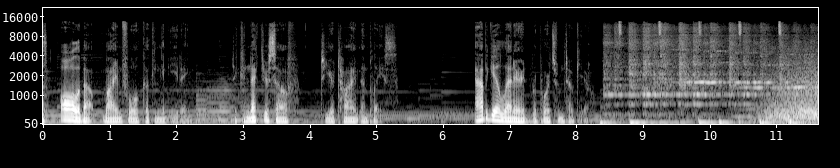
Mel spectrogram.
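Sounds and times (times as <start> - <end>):
speech: 0.0 - 5.4, 6.5 - 8.7
buses passing on a busy street: 10.8 - 11.6.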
